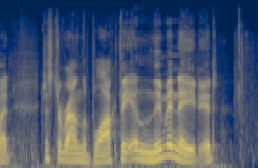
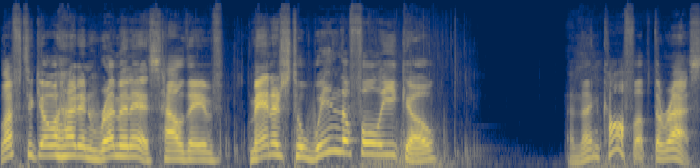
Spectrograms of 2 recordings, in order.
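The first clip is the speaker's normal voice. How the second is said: controlled, deliberate leap up the register; 6 semitones higher, 3 dB louder than usual. Commentating a match round, deliberately going high. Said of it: "That wasn't a voice crack. That was actually me going like that high".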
